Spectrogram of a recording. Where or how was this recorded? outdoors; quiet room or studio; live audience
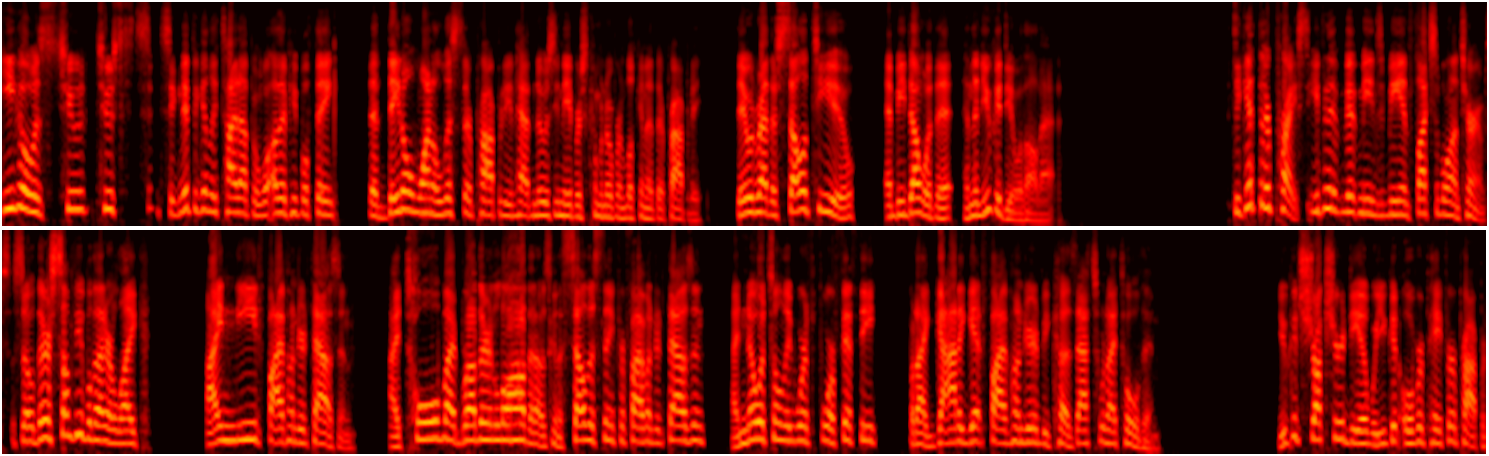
live audience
